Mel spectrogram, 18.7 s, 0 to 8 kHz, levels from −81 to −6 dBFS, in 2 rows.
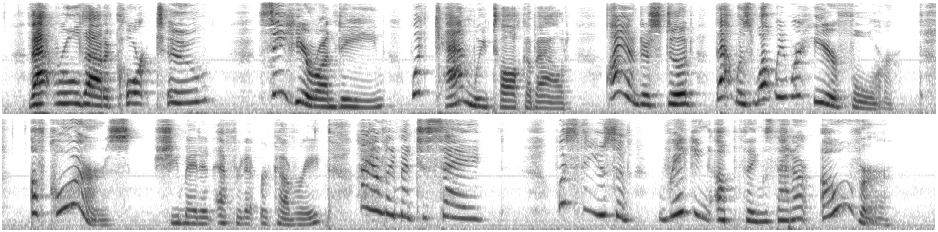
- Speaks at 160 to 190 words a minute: No, average, 150 wpm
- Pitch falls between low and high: No, very high, 275 Hz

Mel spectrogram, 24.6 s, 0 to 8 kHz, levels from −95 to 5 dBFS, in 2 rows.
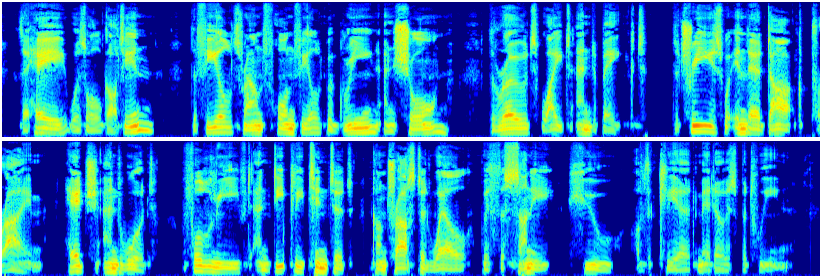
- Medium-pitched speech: No, very low, 95 Hz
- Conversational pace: No, slow, 110 wpm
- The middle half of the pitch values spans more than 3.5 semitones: Yes, average, 5.2 semitones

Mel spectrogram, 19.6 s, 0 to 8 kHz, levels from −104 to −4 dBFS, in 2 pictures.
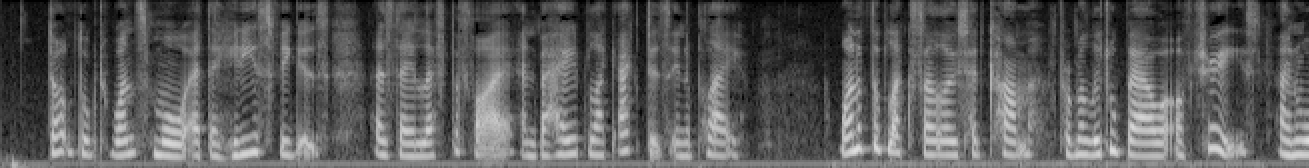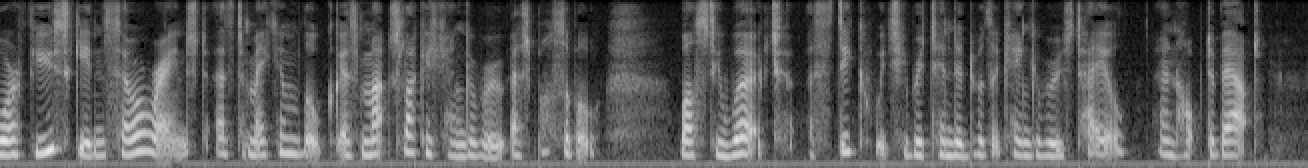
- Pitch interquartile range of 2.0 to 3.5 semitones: Yes, narrow, 2.6 semitones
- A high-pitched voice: Yes, very high, 250 Hz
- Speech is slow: No, fast, 205 wpm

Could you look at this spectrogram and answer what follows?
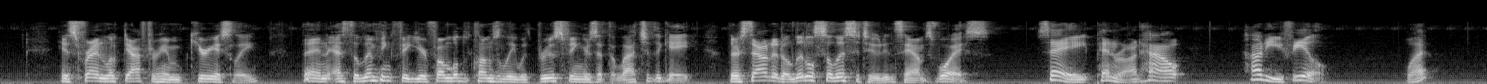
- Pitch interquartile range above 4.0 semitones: Yes, average, 5.1 semitones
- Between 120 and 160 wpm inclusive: Yes, average, 155 wpm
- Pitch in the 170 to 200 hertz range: No, low, 135 Hz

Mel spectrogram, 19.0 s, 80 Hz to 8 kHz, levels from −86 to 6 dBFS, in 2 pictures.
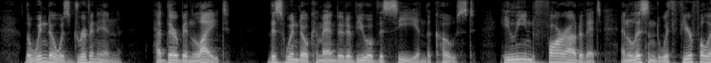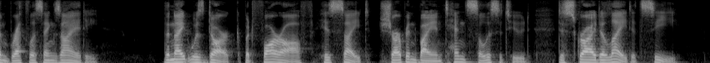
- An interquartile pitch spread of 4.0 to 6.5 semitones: Yes, average, 4.6 semitones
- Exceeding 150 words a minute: Yes, average, 160 wpm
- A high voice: No, low, 110 Hz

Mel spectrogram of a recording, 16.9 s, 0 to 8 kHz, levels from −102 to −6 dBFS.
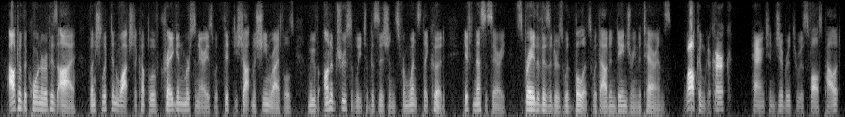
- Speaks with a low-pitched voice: Yes, low, 100 Hz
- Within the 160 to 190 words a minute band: Yes, average, 165 wpm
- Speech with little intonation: No, average, 4.7 semitones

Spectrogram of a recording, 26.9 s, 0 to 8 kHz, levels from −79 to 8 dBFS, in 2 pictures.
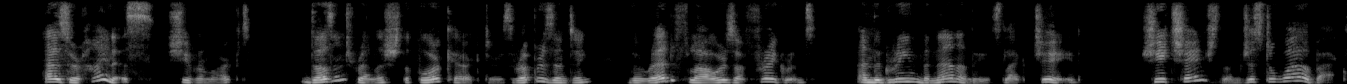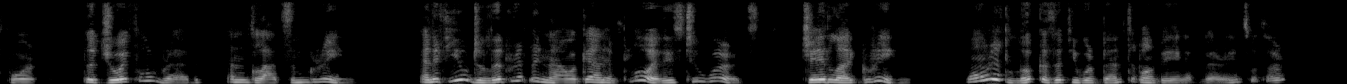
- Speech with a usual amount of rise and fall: No, wide, 7.4 semitones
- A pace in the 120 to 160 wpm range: Yes, average, 145 wpm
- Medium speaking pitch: No, high, 225 Hz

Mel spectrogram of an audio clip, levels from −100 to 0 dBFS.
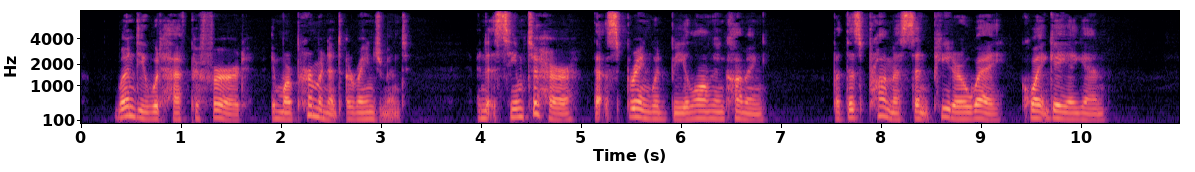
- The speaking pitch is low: Yes, low, 130 Hz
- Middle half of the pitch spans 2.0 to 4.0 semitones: Yes, average, 3.6 semitones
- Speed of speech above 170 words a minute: No, average, 160 wpm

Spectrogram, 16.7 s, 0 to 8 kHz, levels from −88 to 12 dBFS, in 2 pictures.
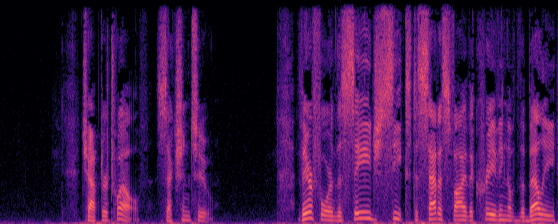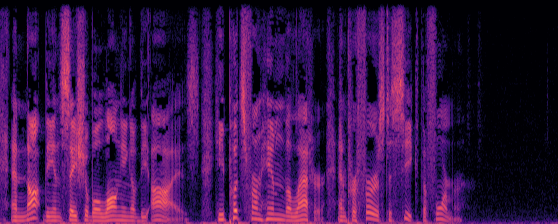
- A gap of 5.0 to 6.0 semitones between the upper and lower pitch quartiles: No, average, 4.5 semitones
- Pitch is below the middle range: No, medium, 160 Hz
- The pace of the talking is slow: Yes, slow, 115 wpm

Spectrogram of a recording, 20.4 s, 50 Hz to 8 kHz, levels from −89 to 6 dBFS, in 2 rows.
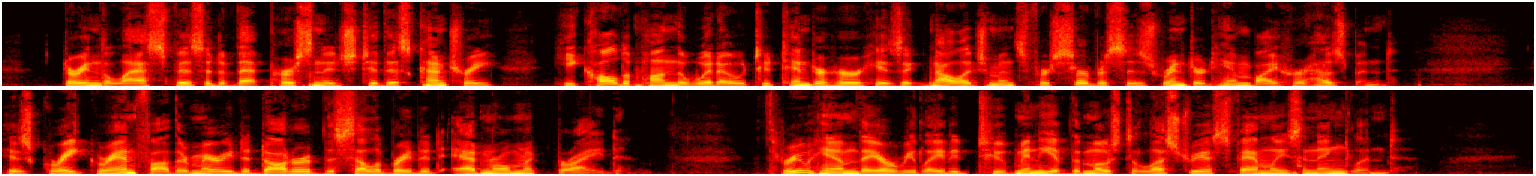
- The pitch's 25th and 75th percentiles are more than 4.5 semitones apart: No, average, 3.7 semitones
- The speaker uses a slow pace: No, average, 155 wpm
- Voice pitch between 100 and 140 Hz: Yes, low, 135 Hz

